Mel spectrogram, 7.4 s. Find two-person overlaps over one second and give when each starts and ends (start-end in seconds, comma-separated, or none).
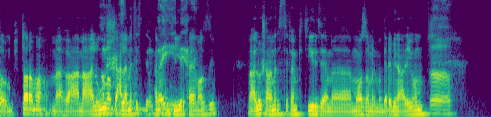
1.5-3.0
